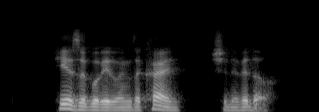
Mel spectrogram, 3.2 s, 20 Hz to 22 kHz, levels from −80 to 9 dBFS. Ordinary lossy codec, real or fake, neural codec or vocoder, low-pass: none; fake; codec, 16 kHz, 0.3 kbps, FocalCodec; none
